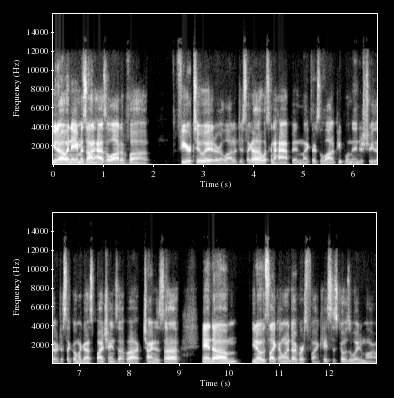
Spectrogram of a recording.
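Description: A man talks at a very fast pace with a fairly low pitch. His intonation stays fairly even against a quiet background. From Africa (missionary childhood, born in Montreal). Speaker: e-commerce agency founder. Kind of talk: interview.

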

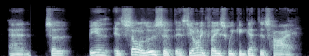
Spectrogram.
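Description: The man's somewhat breathy voice keeps a moderate pace and shows ordinary pitch variation. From London, England. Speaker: recovering addict. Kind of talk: interview testimony. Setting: video call. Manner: halting.

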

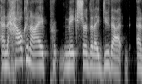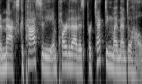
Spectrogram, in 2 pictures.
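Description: Recorded very cleanly against a silent background, a woman with a plain, everyday voice speaks with ordinary pitch variation in a dry, close sound with no echo. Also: medium pitch for a woman, fairly quick pace. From Winnipeg, Canada. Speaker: podcast co-host, entrepreneur and coach. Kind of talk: casual conversational podcast chat.

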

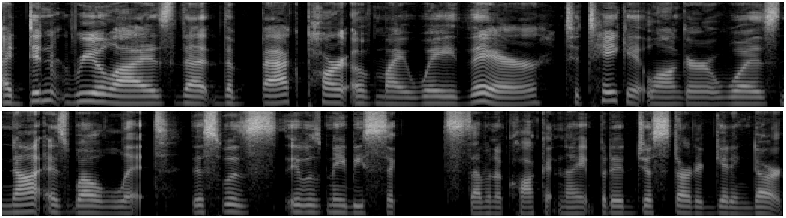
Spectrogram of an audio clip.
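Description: In a normal speaking voice, a woman with an American accent talks at a fairly slow pace in a fairly low pitch, her intonation fairly even against a quiet background. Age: 30s. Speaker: podcast co-host, former radio producer. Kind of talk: casual chat.

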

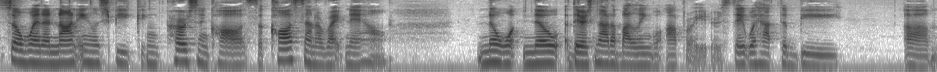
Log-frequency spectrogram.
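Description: A woman with a very deep, low pitch and vocal fry speaks at a moderate pace with fairly even intonation. The recording is very clean, with a silent background. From New Orleans, Louisiana. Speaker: nonprofit executive director. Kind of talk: casual interview.

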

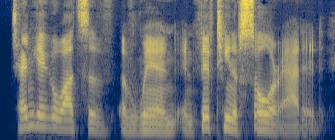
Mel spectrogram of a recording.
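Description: A man with an American accent speaks at a moderate pace in a fairly high pitch with lively intonation, an unremarkable speaking voice. The sound is dry and close with no echo, on a very clean recording with a silent background. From Texas, Midland. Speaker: energy policy analyst. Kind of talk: interview.

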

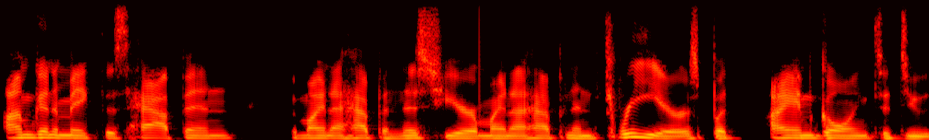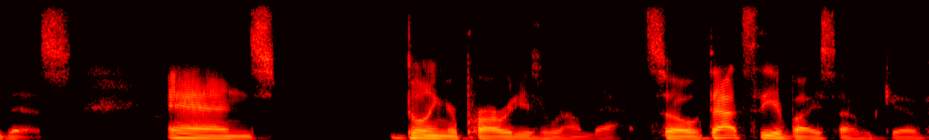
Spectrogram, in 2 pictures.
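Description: A man's medium-pitched voice at a fairly quick pace, with fairly even intonation. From US Northeast, outside Philadelphia. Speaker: travel podcaster. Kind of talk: casual interview.

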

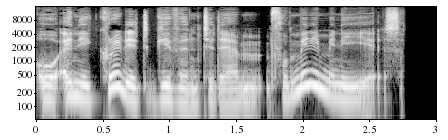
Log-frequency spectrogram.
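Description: A woman's voice has a dark, mellow tone. She talks at a fairly quick pace in a dry, close sound with no echo. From Senegal. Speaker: tech educator and nonprofit founder. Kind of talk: interview. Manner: halting, many fillers.

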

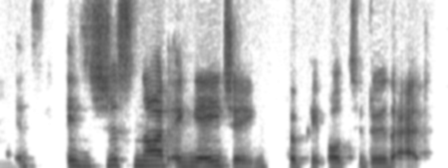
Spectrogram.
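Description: A woman with a plain, everyday voice speaks at medium pitch and a fairly slow pace. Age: 40s. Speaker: coach and event organizer. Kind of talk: interview.

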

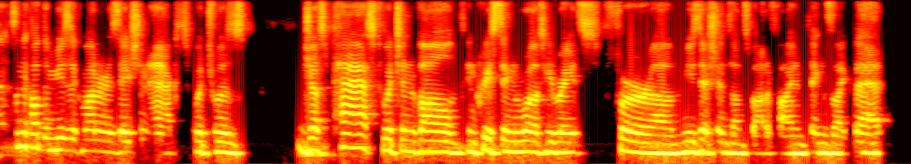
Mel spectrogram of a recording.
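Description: This man has a fairly high pitch and an American accent, with ordinary pitch variation. He talks at a fairly quick pace, sounding somewhat breathy. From US Northeast, Connecticut. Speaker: entertainment attorney. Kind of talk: casual interview.

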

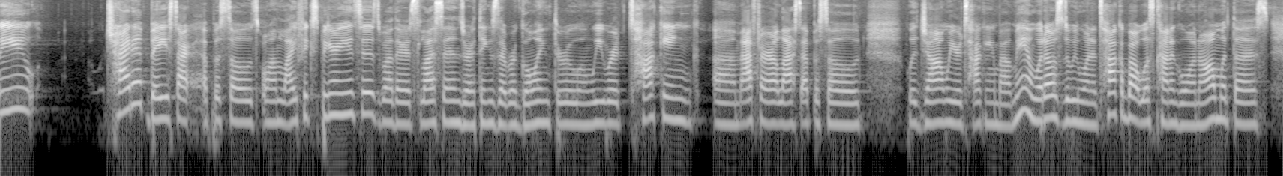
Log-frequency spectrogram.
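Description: A woman has a normal speaking voice at medium pitch, with fairly even intonation. She talks at a fairly quick pace in a very clean recording with a silent background. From Oklahoma. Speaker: podcast co-host. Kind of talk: casual chat.

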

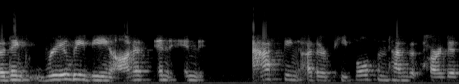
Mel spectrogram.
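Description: A woman's unremarkable speaking voice at a moderate pace, with fairly even intonation. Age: 40s. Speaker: author and business co-founder. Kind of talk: interview.

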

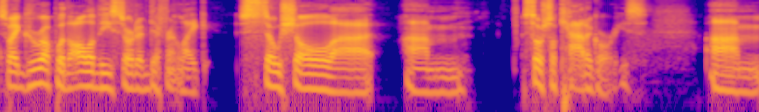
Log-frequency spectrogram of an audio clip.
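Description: Against a quiet background, a man with a Canadian accent talks at a moderate pace and medium pitch, in an ordinary speaking voice with fairly even intonation and a dry, close sound with no echo. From Canada, of Jamaican family. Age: 40s. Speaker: business managing partner. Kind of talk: casual interview conversation.

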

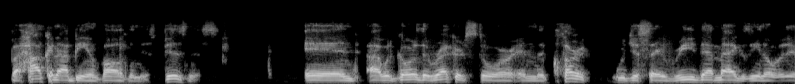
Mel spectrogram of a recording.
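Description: A man with an American accent and a plain, everyday voice talks at a fairly quick pace with fairly even intonation. His fairly low-pitched voice has a dry, close sound with no echo. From New Jersey. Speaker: filmmaker. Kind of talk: interview. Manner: casual.

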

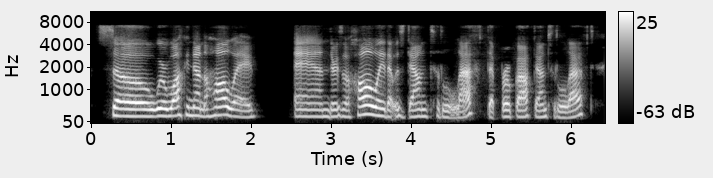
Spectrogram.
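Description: Speaking at a moderate pace, a woman has a normal speaking voice of medium pitch with fairly even intonation. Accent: American. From New England, Connecticut. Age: 30s. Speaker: podcast co-host. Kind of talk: casual chat.

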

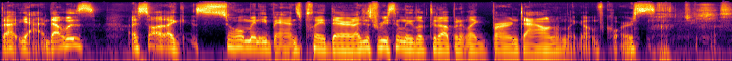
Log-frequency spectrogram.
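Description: A woman talks fairly quickly with an American accent and a very deep, low pitch. Her intonation is lively, with vocal fry. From New Hampshire, US. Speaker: guest. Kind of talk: casual chat.

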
